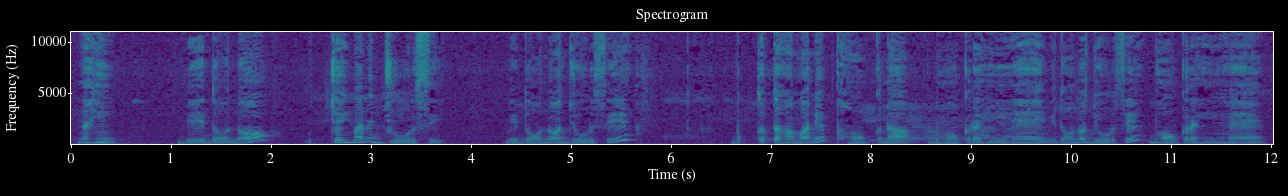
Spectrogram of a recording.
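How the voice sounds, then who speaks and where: A woman's voice: lowish voice, expressive, slow, a little mellow. A woman teaching a Sanskrit lesson online, explaining each word and then repeating it, asking the class questions and answering them herself.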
